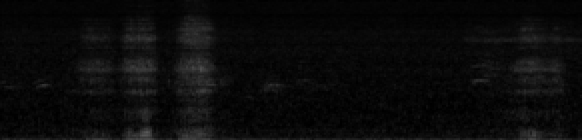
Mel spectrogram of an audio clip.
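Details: Real-time recording of a woman asleep at night, no talking, very tired: low rough rattling breaths, two close together then another a few seconds later; snoring during sleep.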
